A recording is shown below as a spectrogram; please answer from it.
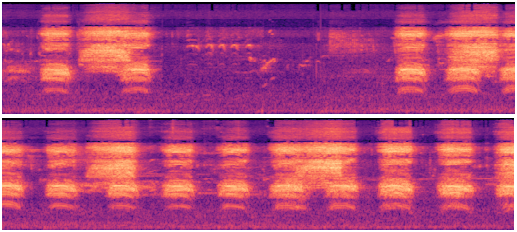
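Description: Harsh, rasping caws come in quick bursts, roughly two a second, after a brief pause with faint chirps. The crow's alarm calling continues without let-up.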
